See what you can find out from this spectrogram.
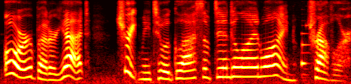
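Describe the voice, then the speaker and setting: A woman voicing a whimsical boyish male bard who is secretly a god, telling things in a measured, theatrical way in a video game. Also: high-pitched, lively intonation, bright, forceful tone, a little hiss or hum. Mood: playful, wistful. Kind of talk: video game cutscene voice acting. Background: game music.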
